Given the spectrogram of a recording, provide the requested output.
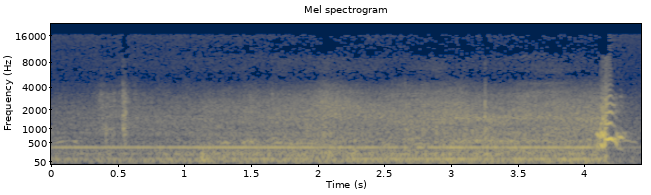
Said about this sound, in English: Shut up, dog.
